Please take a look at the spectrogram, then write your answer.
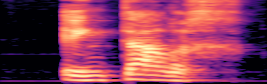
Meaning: monolingual
- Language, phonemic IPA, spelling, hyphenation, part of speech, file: Dutch, /ˌeːnˈtaː.ləx/, eentalig, een‧ta‧lig, adjective, Nl-eentalig.ogg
